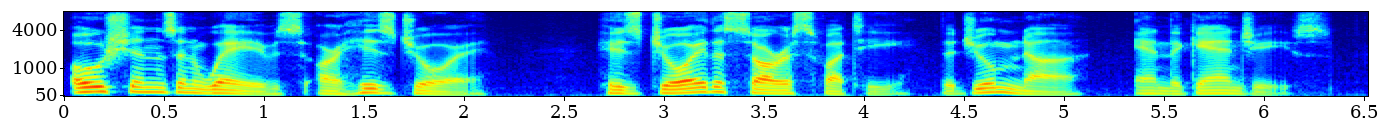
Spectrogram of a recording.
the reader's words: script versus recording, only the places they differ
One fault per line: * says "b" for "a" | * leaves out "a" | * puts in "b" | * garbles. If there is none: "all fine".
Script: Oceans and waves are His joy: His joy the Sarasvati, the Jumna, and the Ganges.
all fine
